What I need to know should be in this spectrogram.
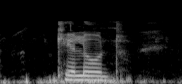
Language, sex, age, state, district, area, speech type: Santali, female, 18-30, West Bengal, Malda, rural, read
